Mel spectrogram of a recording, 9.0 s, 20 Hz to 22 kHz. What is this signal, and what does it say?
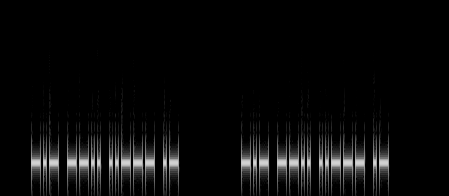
Morse code, heard as a keyed tone, about 20 wpm, 700 Hz. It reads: KZ2A KZ2A
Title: USA Call Signs - 4 Characters - Repeated 3x - 20wpm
